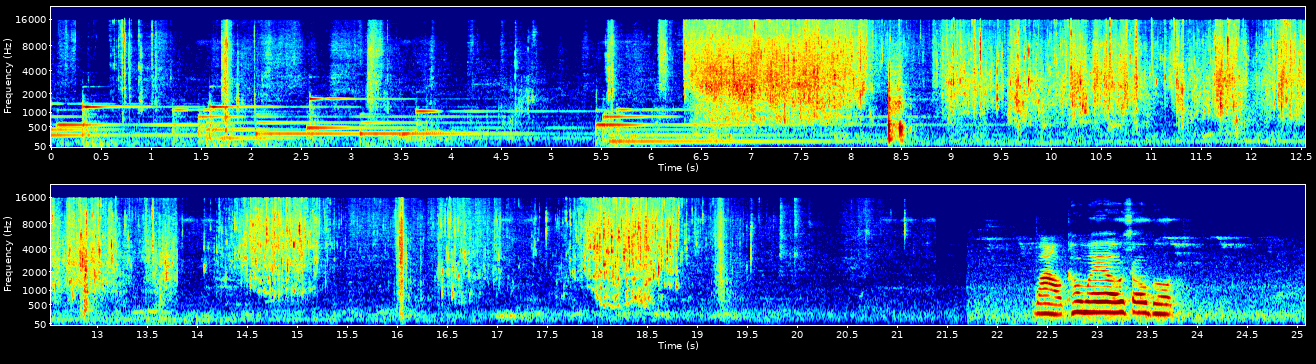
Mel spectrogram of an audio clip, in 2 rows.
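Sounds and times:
water pouring into basin: 6.3s - 15.7s, 16.3s - 19.1s
hands splashing in water: 6.3s - 19.5s
water dripping: 6.3s - 20.0s.

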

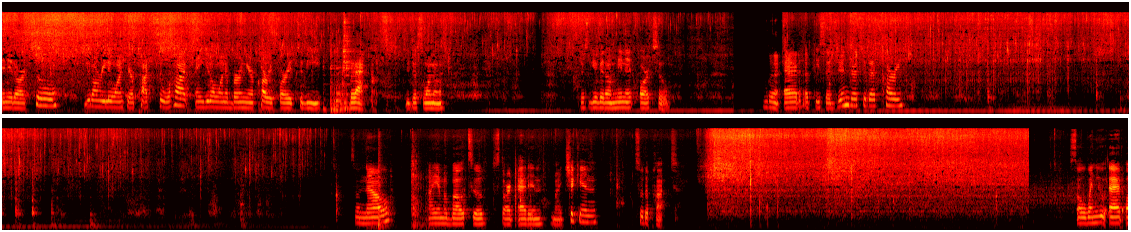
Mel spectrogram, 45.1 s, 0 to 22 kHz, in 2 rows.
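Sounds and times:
spices sizzling in hot oil: 0.0s - 14.7s, 15.6s - 29.3s, 36.4s - 44.9s
wooden spoon scraping pan: 6.8s - 14.7s, 21.8s - 28.1s.

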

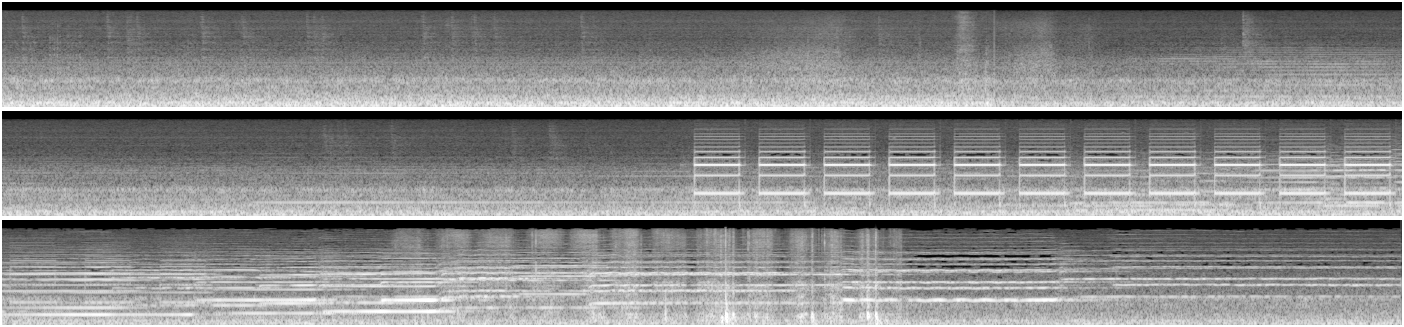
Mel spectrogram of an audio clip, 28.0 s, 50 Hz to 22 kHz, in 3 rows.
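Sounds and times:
electronic alarm beeping: 14.0s - 18.8s
violin notes rising in pitch: 16.5s - 23.8s.

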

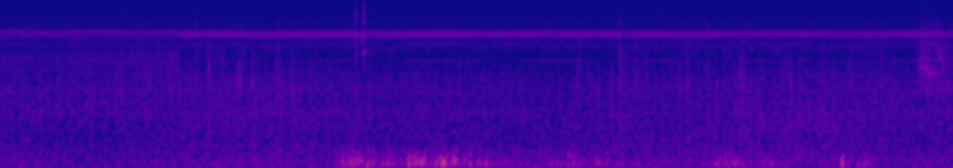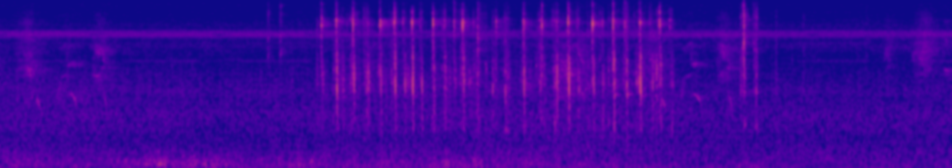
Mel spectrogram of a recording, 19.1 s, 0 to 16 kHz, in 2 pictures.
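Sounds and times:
keyboard typing: 12.2s - 17.4s.

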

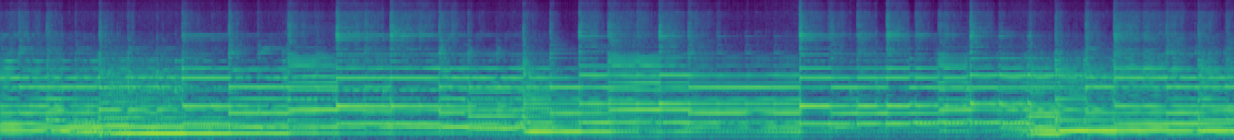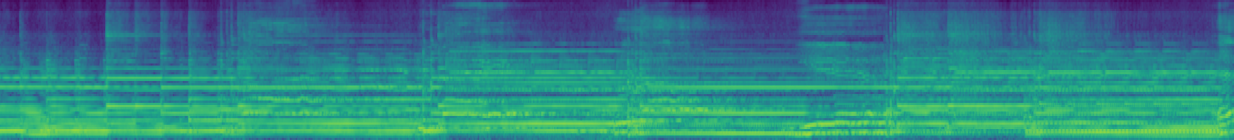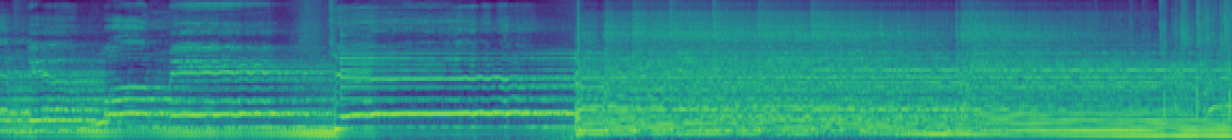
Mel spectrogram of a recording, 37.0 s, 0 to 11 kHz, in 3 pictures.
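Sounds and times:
electric guitar: 0.0s - 37.0s
man singing: 14.2s - 22.4s, 24.5s - 31.0s.

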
